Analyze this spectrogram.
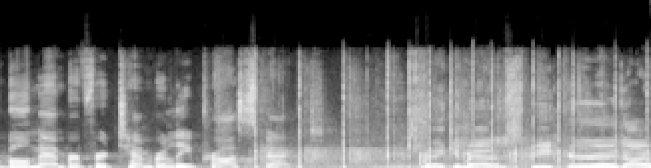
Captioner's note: applause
